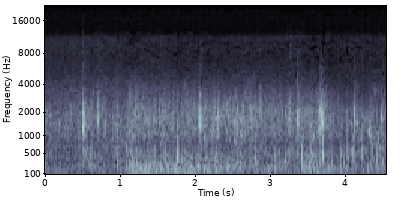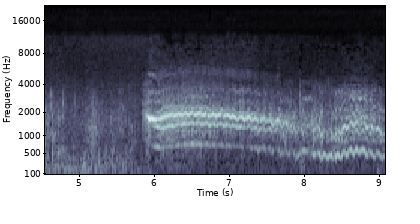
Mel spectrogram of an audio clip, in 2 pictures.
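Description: A loud horse whinny rings out after several seconds of rumbling, rain-like noise, its pitch wavering and falling as it trails off.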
